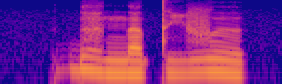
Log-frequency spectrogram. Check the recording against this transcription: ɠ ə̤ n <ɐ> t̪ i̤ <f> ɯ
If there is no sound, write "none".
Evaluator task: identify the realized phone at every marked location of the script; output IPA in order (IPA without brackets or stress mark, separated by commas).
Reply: ɐ, v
